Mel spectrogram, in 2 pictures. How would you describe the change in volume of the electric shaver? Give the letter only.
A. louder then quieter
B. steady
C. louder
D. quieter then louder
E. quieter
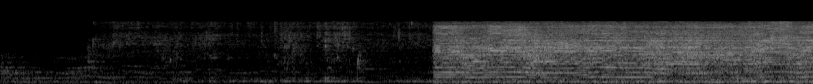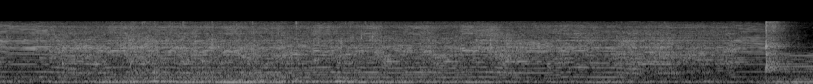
B.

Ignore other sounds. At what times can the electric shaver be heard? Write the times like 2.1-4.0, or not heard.
4.3-16.2.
